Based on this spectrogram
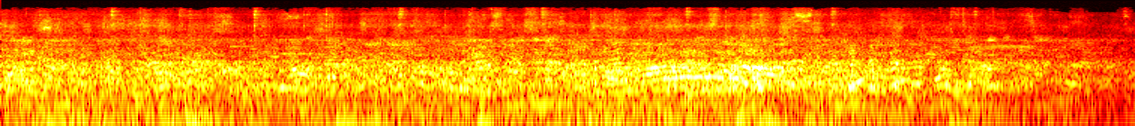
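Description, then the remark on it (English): Dense crowd chatter fills the newly opened media center at Wallace Annenberg Hall after a ribbon cutting, as the crowd pours in among students working on deadline; many overlapping voices blend into a steady hubbub with occasional laughter rising from the murmur. “The crowd then excitedly poured into the new media center among students working on deadline.”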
